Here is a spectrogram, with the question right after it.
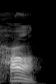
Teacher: अहद ये दरमियान हल्क से अदा होता है। हा अहद में जो हा है वो ये वाली हा है।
